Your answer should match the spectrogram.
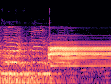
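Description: Gym scoreboard horn sounding about a second in as the game clock hits zero, a loud steady buzz that marks the end of the fourth quarter. Before it, crowd voices.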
